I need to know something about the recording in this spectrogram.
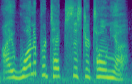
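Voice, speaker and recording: A woman's voice: extremely high pitch, normal speed, a bit bright. A woman voicing an eager, stubborn, adoring little boy in a video game, with a childlike, earnest delivery.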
